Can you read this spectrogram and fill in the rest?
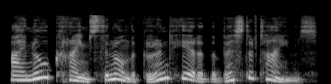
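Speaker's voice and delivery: be briskly no-nonsense; brisk Priscilla. A narrator's reading. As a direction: Priscilla scolding Hamish for lying in bed, brisk. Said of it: "she said briskly".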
